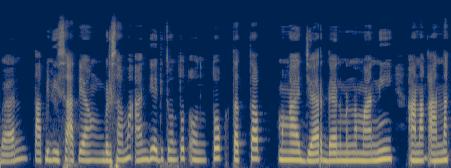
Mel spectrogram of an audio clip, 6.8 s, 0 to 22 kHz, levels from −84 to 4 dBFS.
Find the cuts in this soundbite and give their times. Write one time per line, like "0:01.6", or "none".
0:03.4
